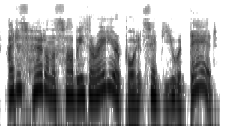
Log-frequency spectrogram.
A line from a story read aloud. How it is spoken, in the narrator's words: it squealed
